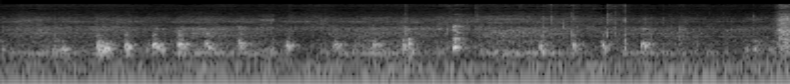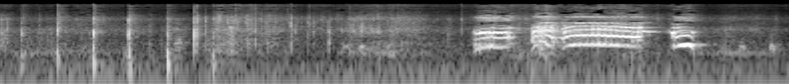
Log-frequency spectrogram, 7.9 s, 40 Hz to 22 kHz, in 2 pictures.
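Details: Soft repeated clucks from a young male red junglefowl, a keen-crowing decoy bird filmed in 2019, give way to wing flaps and rustling, then a single bright crow with a rising, wavering middle near the end.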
